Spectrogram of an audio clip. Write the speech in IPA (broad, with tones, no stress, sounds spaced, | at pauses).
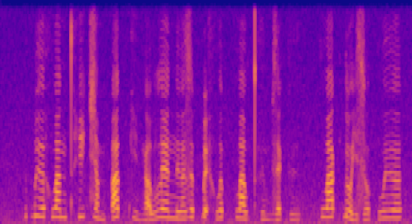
ɓ ɨ˧ ə̯ h w a˧ n t̪ʰ ḭ˧˥ t͡ɕ a̤˨˩ m ʔ a˦˥ t̚ k i̤˨˩ ŋ a̰˧˥ w l ɛ˧ n ɨ˨˦ ə̯ z ə˦˥ p̚ ɓ ɛ̰˧˨ h w ə˦˥ p̚ h w a˧ w t̪ʰ ɨ̤˨˩ m z ɛ̰˧˨ k ɨ̤˨˩ | k w a˦˥ k̚ ɗ o˧˩ j z o˧˩ k w ɨ˧ ə̯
